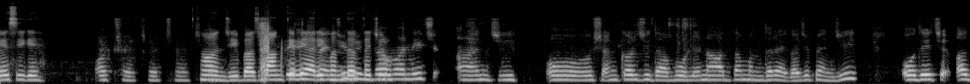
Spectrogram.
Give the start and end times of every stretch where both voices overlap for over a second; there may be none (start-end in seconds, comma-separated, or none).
2.0-3.9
